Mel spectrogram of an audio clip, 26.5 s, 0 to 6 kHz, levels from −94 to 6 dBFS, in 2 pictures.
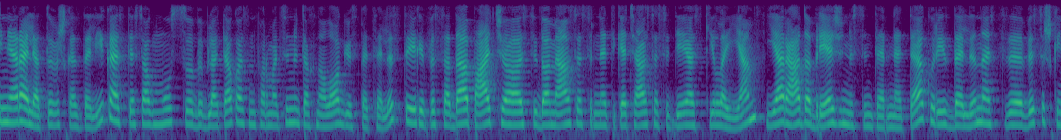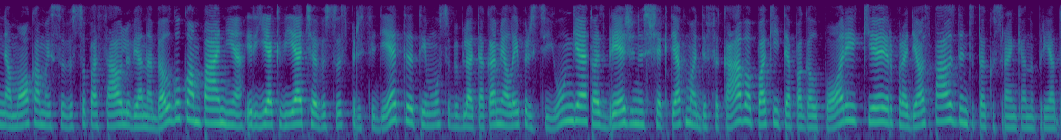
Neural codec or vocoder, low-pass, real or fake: none; 5.4 kHz; real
